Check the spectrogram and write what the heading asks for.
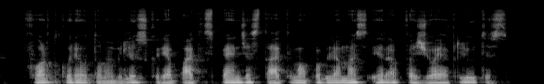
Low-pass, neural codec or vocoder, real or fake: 14.4 kHz; none; real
